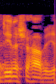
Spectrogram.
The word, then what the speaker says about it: Dina Shihabi: with Dina Shihabi. Is that how you say it? – Yeah, Dina Shihabi.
